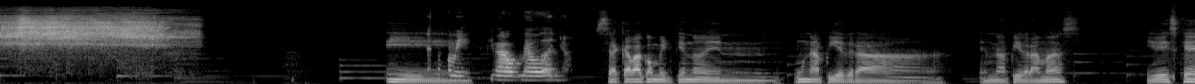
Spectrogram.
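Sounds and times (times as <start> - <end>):
steam escaping under pressure: 0.0 - 2.1
speech: 3.9 - 10.8, 11.5 - 11.9.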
